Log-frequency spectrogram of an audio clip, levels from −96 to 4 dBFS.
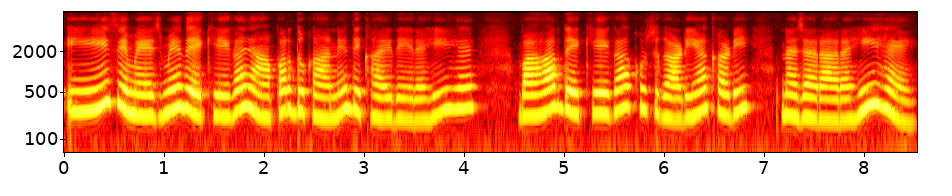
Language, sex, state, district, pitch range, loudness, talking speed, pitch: Hindi, female, Rajasthan, Jaipur, 225-275 Hz, -17 LUFS, 140 wpm, 250 Hz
